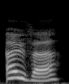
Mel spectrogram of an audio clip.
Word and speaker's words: over: Over Means over or across. Pronounced over with a long o sound.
